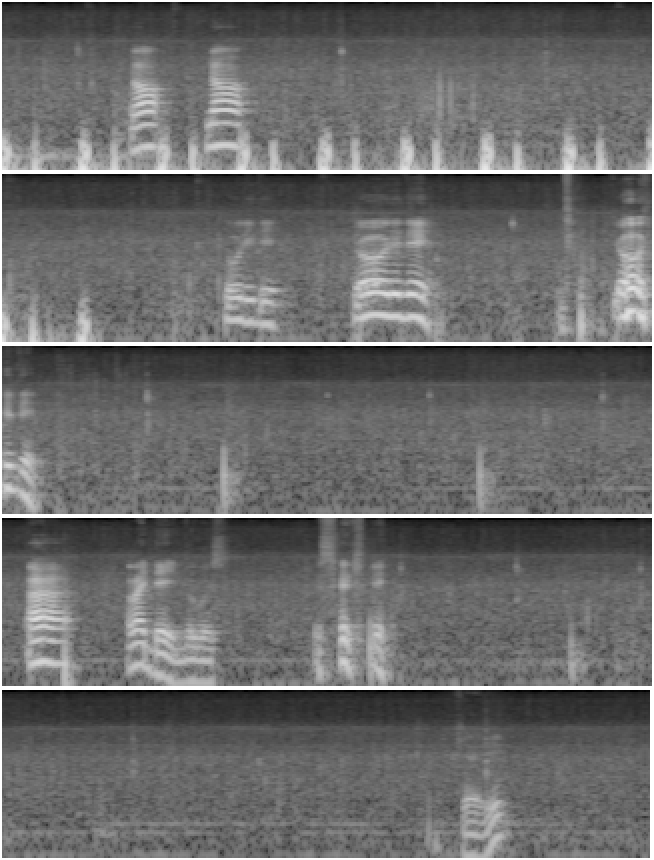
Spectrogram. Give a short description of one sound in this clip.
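A young man speaks quietly into a microphone in short bursts.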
